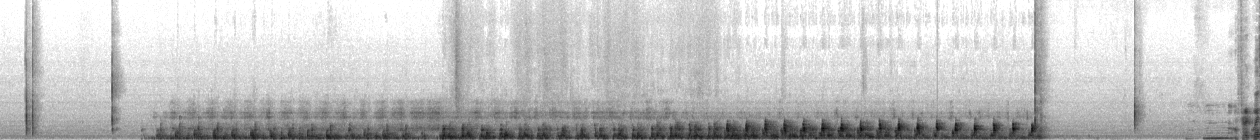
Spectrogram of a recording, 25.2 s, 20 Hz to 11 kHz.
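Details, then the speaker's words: Fetal heartbeat on Doppler during an ultrasound at 16 weeks of pregnancy: rapid, regular whooshing pulses, 159 beats per minute, normal. "Tazama hapo mkono unatengeneza mapigo ya moyo wa mtoto"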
